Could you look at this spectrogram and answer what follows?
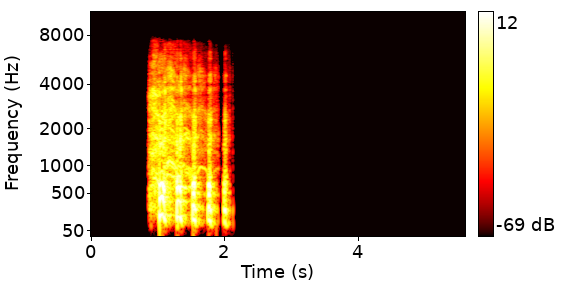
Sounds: Laughter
